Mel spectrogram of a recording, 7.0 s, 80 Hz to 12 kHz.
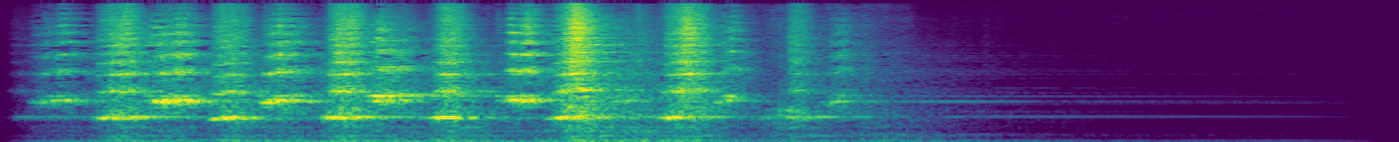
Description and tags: Squeaking Metal Closet Door in Basement 1
Opening and closing a metallic closet to make a painfully squeaking sound. Recorded in stereo with Zoom H4 and Rode NT4.
aching, basement, close, closing, door, gate, horror, iron, metal, metallic, open, opening, painful, portal, room, squeaking, squeaks, squeaky, squeeking, terror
